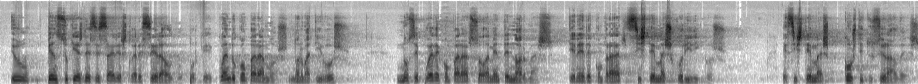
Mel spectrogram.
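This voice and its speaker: Speaking at a fairly slow pace in a Portuguese accent, a man uses a fairly low pitch. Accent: European Portuguese. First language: Portuguese (speaking Spanish). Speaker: protocol professional, panelist. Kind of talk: panel discussion.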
